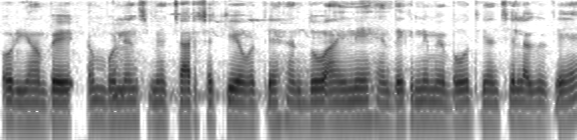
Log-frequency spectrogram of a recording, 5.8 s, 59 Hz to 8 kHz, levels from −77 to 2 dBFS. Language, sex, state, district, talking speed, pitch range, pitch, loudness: Hindi, male, Bihar, Gopalganj, 195 wpm, 110-115 Hz, 115 Hz, -17 LUFS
